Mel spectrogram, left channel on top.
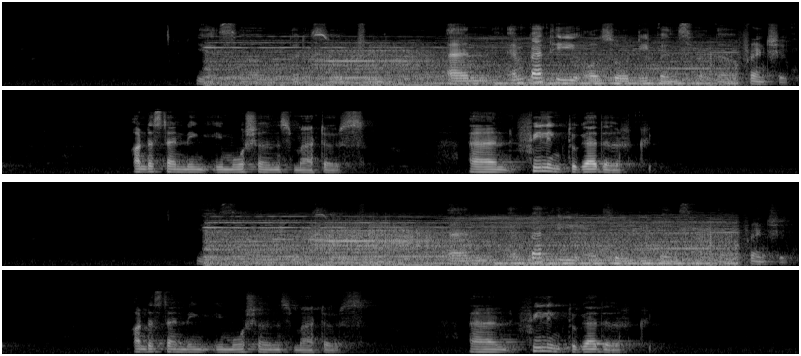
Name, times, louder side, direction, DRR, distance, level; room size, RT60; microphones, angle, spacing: voice 1, 1.9-7.9 9.3-11.6 12.6-14.5, left 5 dB, 90° left, 14 dB, 0.7 m, -31 dB
sound 1, 2.0-7.4, right 2 dB, 30° right, 0.5 m, -29 dB
18.5 x 10.5 x 5.0 m, 0.94 s
head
